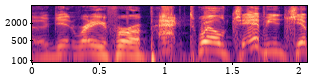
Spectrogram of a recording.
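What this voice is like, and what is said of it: Sports announcer voice. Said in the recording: “That sounds like your announcer voice.”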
